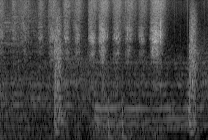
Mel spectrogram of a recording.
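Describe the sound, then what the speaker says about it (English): Hand sanding of a toy car tire while the tire is rotated: quiet, scratchy rubbing strokes repeat unevenly at close range. "I just start sanding it and rotating the tire with it"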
